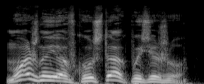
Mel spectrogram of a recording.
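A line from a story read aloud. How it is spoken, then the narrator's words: Deep bass voice. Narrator (Russian): пробасил Шестаков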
